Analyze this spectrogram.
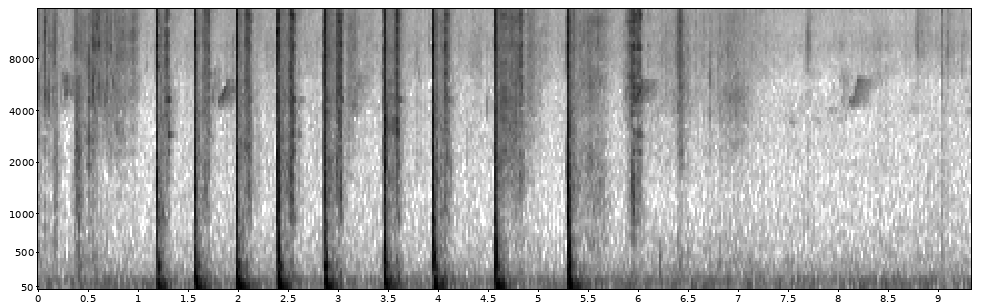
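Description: A metal digging blade chopping into hard, dry, clumpy soil to loosen it around a wild yam tuber. About nine sharp strikes come roughly two a second, starting about a second in, followed by a couple of softer ones.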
